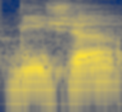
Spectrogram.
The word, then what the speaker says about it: Bijan: E sem essa ignição terrestre com Ban Robinson, ou melhor, Bijan Robinson, ele pede para que a pronúncia seja assim, né? Em inglês seria Ban Robinson, mas é Bijan Robinson, tipo biju. Biju, um negócio muito bom, inclusive gosto de biju.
